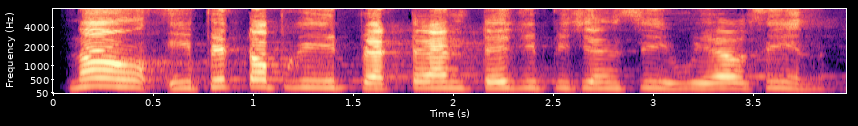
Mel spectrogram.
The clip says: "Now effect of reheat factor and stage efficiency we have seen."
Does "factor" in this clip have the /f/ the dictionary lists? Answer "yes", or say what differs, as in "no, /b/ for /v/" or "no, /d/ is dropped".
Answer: no, /p/ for /f/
